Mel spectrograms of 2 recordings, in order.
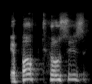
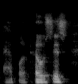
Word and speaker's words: apoptosis: appeals silent uh so the same way it should be pronounced in apoptosis but uh it's a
